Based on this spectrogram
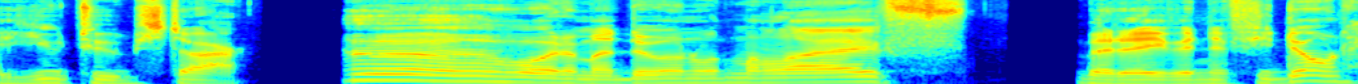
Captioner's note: sigh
